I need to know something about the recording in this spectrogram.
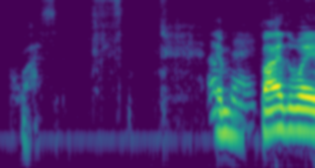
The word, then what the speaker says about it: quasit: Quasit. Okay. And by the way, if you're looking for a cool variant familiar, that's the one you want. Because, no, I want a crow. Guess what your Quasit could do?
